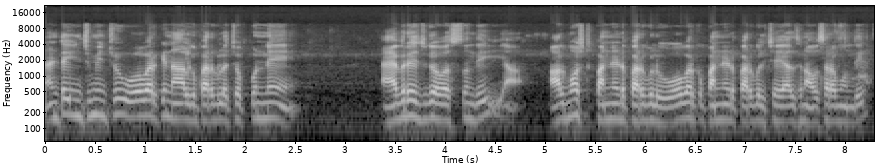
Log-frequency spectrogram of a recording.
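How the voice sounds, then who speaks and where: A man with a Telangana Telugu accent giving live cricket commentary, repeating and rephrasing himself and mixing in English cricket terms. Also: a little high.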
